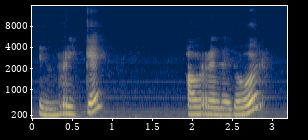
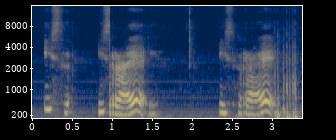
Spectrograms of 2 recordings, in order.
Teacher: So after n, l, or s, we will use a trill.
